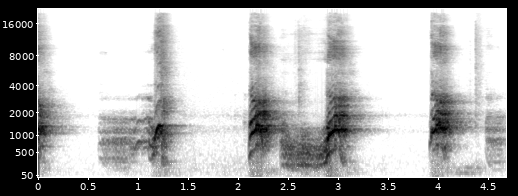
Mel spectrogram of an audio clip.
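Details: Pomeranian producing drawn-out, rising yowling barks mixed with a growly rasp, four or five calls spread across a few seconds.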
